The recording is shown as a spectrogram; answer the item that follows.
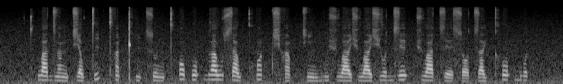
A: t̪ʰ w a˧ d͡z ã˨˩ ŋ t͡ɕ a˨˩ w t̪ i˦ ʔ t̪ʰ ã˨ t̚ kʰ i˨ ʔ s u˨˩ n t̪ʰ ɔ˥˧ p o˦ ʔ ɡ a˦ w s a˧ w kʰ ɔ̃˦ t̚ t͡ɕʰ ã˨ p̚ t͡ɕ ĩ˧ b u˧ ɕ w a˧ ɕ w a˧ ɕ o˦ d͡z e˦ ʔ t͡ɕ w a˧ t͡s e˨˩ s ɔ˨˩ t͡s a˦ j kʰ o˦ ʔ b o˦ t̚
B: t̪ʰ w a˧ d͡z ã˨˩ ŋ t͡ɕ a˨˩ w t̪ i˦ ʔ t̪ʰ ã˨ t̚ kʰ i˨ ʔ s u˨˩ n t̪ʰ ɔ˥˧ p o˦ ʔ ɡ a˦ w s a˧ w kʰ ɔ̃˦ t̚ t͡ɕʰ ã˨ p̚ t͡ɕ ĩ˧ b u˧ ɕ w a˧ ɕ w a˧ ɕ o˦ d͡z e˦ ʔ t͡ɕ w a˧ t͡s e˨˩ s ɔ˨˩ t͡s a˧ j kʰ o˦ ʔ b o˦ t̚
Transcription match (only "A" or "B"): A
